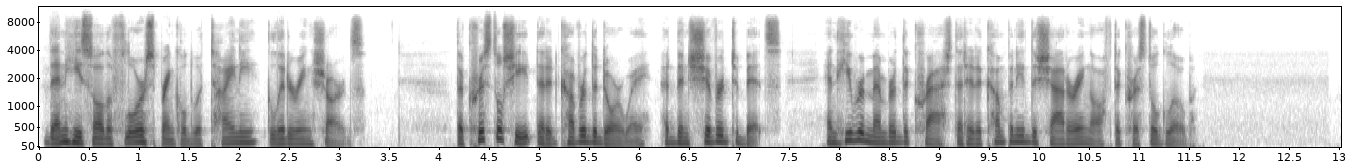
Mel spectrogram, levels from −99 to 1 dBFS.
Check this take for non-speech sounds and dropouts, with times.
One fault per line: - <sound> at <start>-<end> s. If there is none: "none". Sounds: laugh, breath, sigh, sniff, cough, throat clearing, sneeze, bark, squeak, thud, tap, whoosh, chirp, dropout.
none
